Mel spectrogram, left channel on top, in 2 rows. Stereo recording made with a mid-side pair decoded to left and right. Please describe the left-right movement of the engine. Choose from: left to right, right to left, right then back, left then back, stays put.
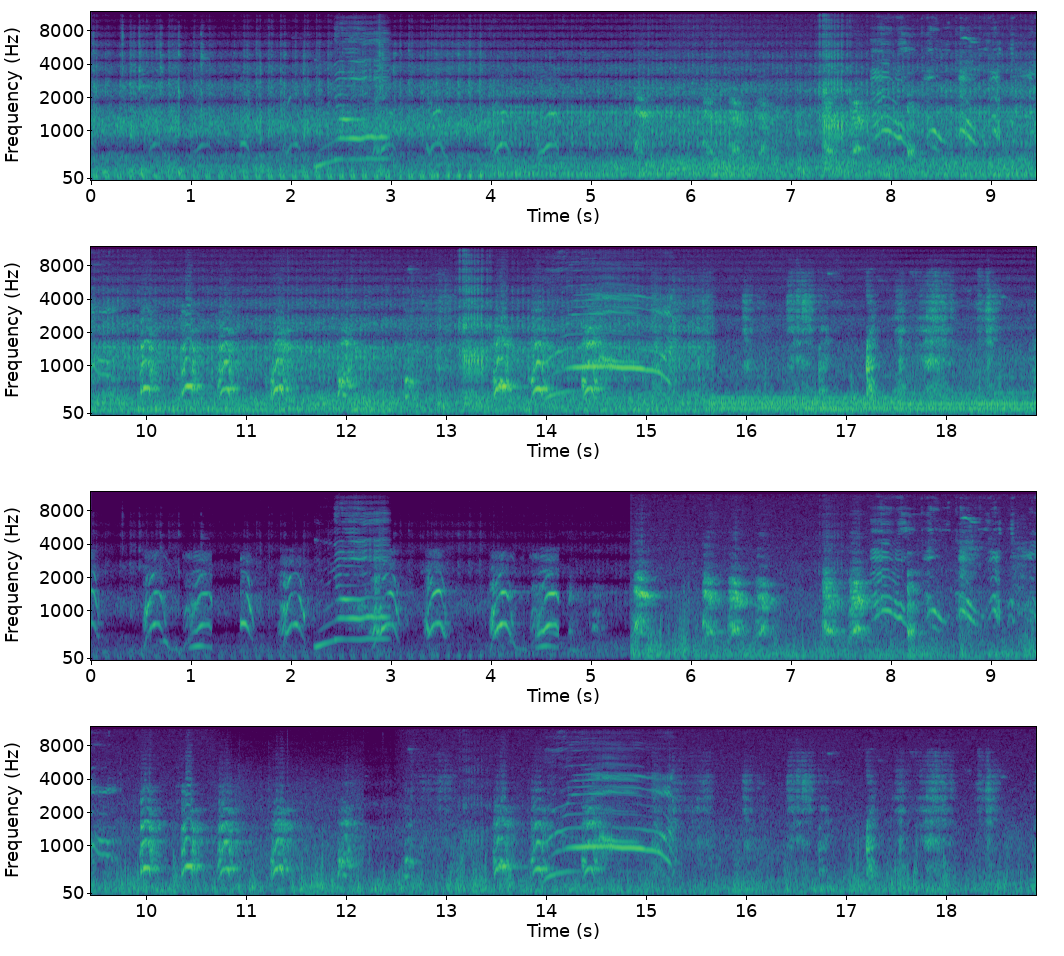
stays put.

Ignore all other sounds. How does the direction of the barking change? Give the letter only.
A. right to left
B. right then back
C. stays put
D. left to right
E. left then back
A.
